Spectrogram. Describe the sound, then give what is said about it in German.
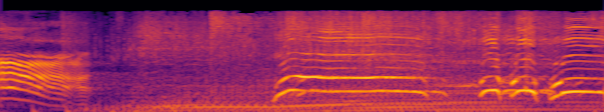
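Engine of the animated red race car Lightning McQueen as it speeds through a canyon: a loud revving drone that shifts in pitch, with quick surging bursts toward the end. “Wir alle kennen dieses Geräusch. Ein roter Blitz, dem das Auge kaum folgen kann. Lightning McQueen, unser liebster Rennwagen, brettert durch den Canyon und freut sich des Lebens.”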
